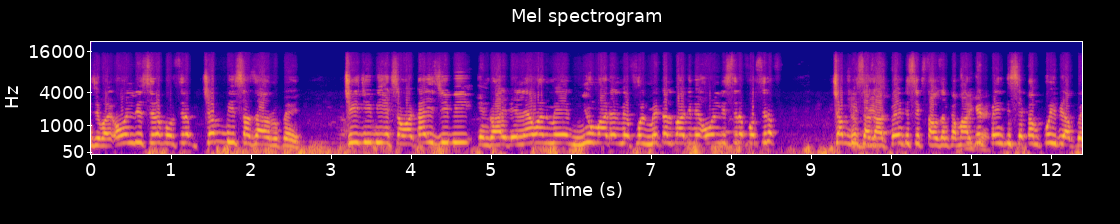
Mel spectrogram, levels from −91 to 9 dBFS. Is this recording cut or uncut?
uncut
